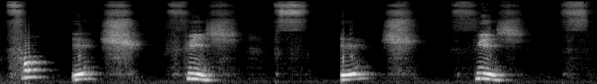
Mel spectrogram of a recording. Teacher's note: উপরের পাটির দাঁত নিচের ঠোঁটের নরম অংশে লাগিয়ে বাতাস যে ছাড়বে সেটি আটকানোর চেষ্টা করবে, তাহলে ফ উচ্চারিত হবে।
